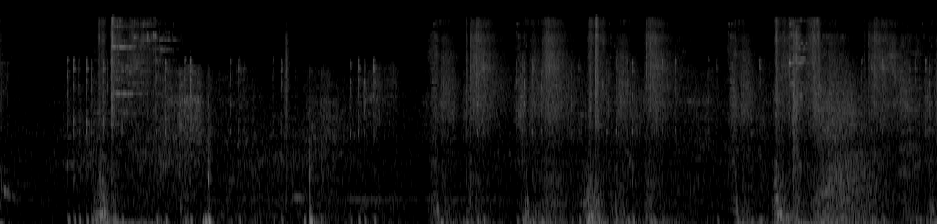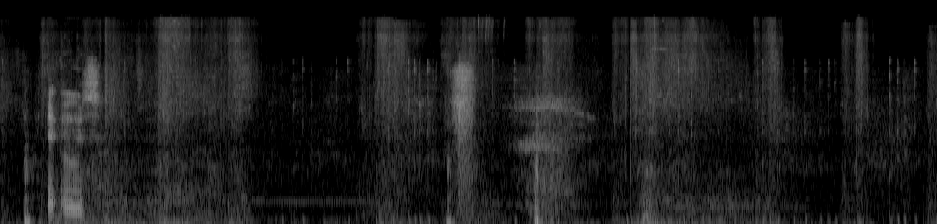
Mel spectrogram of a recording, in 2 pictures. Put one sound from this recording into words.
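Fantasy battle sound effects of magic spells and blows burst and clash.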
